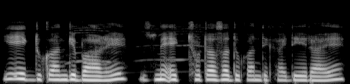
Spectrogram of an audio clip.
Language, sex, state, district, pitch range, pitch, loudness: Hindi, female, Arunachal Pradesh, Longding, 200-225 Hz, 220 Hz, -15 LUFS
